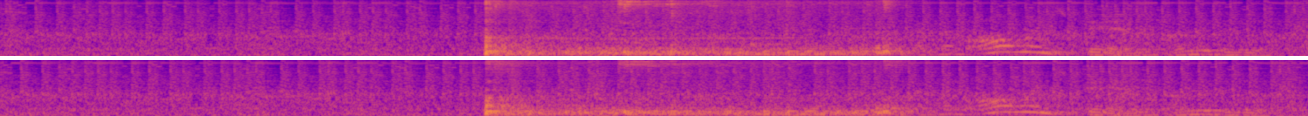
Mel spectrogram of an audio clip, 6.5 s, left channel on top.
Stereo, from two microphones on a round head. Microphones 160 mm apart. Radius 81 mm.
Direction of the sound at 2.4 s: 50° left (ahead or behind).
